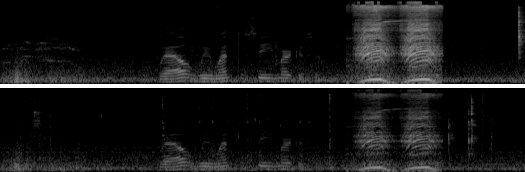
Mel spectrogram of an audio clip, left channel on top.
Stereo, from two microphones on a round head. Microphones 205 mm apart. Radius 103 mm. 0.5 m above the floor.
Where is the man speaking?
15° left (ahead or behind).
